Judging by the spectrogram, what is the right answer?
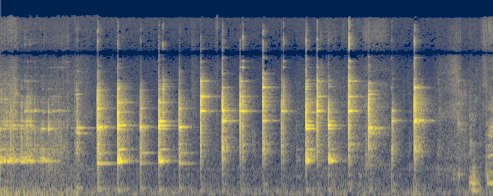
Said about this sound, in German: wenn man ein bisschen sanfteren Klang will, kann man ja solche Knöchelchen nehmen.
